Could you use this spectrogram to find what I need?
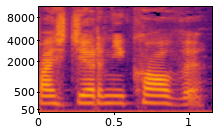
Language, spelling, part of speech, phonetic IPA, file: Polish, październikowy, adjective, [ˌpaʑd͡ʑɛrʲɲiˈkɔvɨ], Pl-październikowy.ogg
